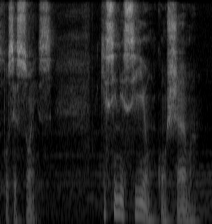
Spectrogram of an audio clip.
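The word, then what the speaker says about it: Shama: Chama se escreve S-H-A-M-A.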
